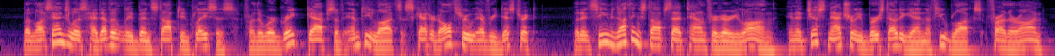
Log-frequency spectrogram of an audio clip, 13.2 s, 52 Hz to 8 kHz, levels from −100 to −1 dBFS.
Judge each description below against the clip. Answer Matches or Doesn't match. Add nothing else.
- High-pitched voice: Doesn't match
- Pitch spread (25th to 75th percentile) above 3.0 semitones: Matches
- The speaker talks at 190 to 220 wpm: Matches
